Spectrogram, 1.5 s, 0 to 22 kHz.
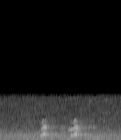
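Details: Tawny owl at a nest camera at 23:32 on 11 November 2013, giving two short, hoarse yapping barks about half a second apart, mid-pitched with a slight rise, over faint steady background hiss.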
